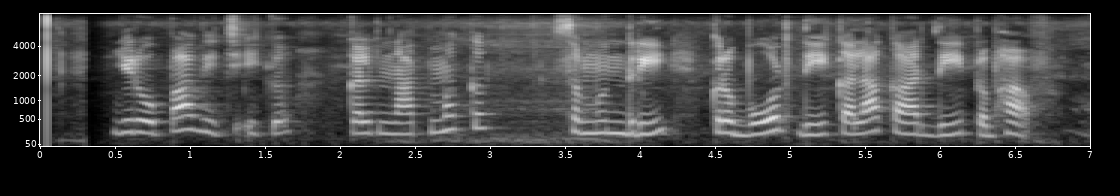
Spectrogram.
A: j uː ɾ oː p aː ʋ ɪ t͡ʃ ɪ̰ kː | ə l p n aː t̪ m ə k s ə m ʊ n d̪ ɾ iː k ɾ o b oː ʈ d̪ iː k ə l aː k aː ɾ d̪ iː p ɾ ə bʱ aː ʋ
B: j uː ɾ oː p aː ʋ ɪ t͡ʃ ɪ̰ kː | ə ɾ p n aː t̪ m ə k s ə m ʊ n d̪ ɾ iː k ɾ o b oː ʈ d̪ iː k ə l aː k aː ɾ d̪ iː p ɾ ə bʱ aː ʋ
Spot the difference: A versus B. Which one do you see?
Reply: A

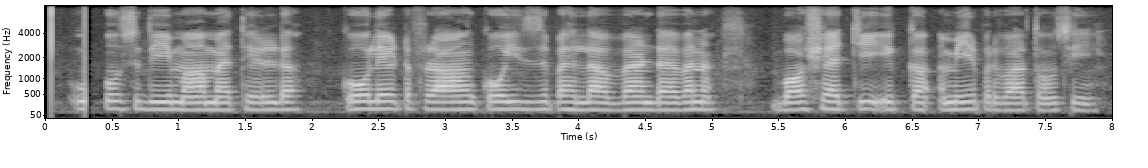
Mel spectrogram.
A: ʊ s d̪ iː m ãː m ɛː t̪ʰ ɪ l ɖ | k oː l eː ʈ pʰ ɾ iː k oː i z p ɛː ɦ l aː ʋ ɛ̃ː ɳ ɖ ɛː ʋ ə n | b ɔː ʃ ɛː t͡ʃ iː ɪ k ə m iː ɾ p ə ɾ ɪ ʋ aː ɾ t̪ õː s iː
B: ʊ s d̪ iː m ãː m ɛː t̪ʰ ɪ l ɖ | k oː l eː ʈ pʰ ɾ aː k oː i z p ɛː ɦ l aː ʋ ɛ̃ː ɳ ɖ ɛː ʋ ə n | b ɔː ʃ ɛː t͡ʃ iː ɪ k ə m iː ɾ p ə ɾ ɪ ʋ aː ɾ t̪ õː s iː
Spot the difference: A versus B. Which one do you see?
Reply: B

